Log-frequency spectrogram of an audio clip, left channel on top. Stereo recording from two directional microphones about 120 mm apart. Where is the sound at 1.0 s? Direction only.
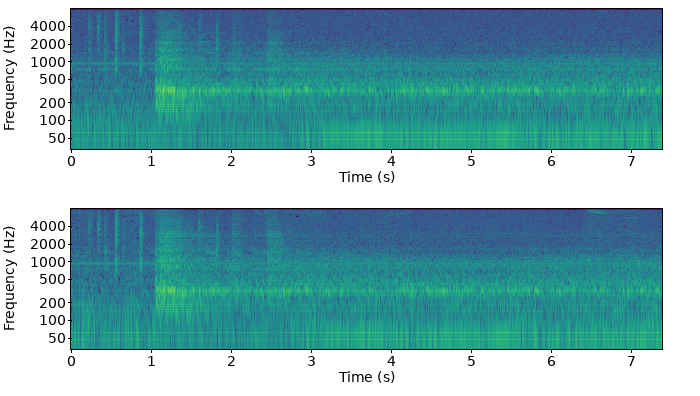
25° right (ahead or behind).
